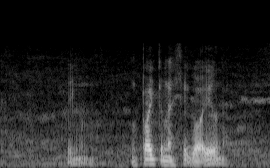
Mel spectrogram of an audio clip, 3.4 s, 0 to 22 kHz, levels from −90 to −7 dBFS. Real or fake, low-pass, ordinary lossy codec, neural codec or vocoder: fake; none; none; codec, 16 kHz, 8 kbps, FreqCodec, smaller model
